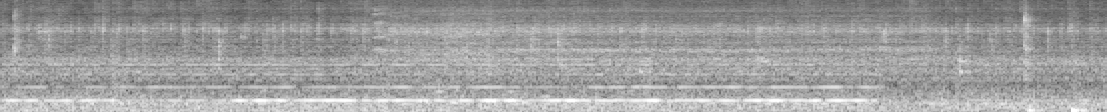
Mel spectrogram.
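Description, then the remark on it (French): Gentle rain falls in a soft, continuous patter, with a faint steady electrical hum underneath that cuts out shortly before the end. “Et tu vois la pluie tomber doucement.”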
